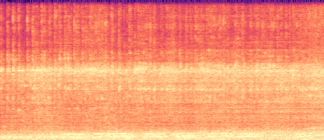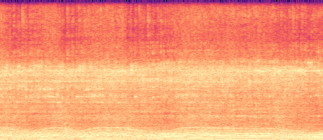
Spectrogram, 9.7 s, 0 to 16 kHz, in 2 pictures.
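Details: New Echo PV-2620 handheld two-stroke leaf blower running normally; high buzzy note rises and falls smoothly with each throttle blip, no bogging.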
